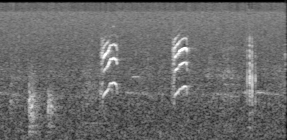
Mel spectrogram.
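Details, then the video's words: Young conin learning its song: soft scattered short notes, then two rising harmonic chirps under a second apart, followed by a brief sharp note, all fairly quiet over low background hiss. "ANAKAN CONIN, NYECET PANJANG BELAJAR BUNYI & GACOR"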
